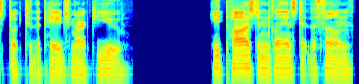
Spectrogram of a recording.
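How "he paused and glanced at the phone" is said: ordinary delivery, nothing marked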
